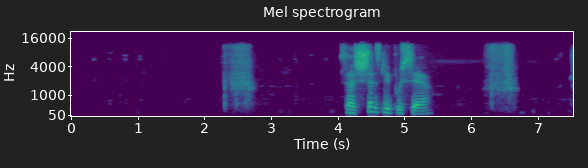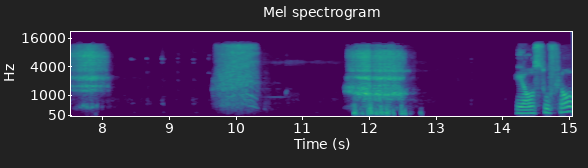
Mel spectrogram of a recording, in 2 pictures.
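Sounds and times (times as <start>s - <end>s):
breath puffs through lips: 6.2s - 6.8s, 9.6s - 10.5s, 11.6s - 12.8s.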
